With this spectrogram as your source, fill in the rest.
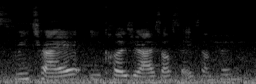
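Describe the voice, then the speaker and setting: A woman's voice is heard with audible room echo and noticeable background noise. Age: young. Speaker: YouTuber, college student. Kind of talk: casual chat. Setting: outdoors.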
